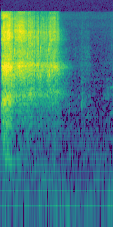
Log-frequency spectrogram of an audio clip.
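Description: A man's vocal imitation of a car engine seizing, made into a handheld microphone: a rattling, hissing noise that lasts about a second and trails off.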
